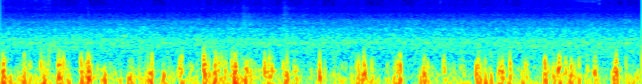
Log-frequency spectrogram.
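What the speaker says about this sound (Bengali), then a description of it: "ঢাকনা দিয়ে ঢেকে দেওয়ার পর ব্লেন্ড করে নেব।" A lidded blender churns watermelon juice for homemade watermelon sharbat, its motor roaring steadily with quick, regular pulsing thumps as the fruit chunks tumble, close and continuous with no talking.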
